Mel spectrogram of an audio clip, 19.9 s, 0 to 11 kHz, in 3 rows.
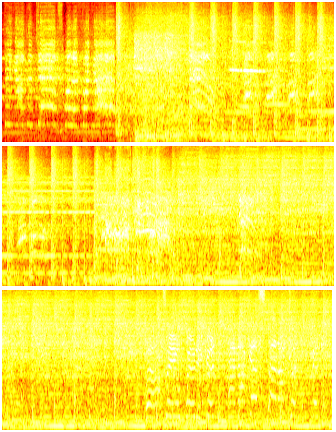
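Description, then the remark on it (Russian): A loud, raw late-1960s rock record kicks in after a brief noisy intro: pounding drums, distorted guitars and shouted vocals driving steadily throughout at full volume. “Музыка говорит об этом, и вот мы сегодня слушаем именно такую пластинку, которая просто кричит о том, что 60-е заканчиваются.”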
